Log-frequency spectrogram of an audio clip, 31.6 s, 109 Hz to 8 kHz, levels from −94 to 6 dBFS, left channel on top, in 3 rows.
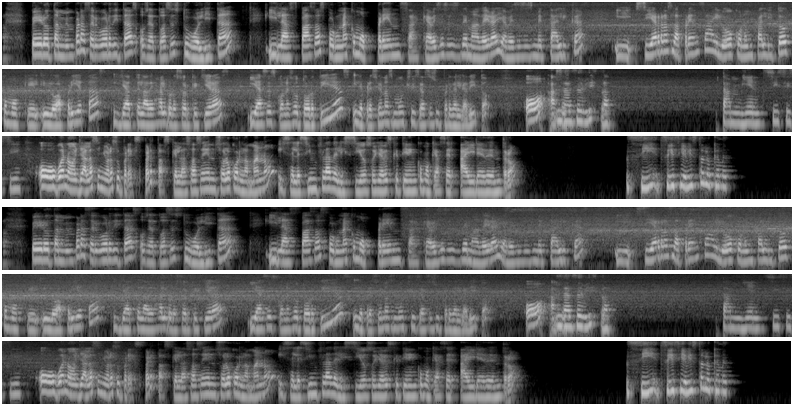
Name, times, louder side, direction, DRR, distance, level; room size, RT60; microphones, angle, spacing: voice 1, 0.0-3.1 3.5-7.8 8.2-13.5 13.8-18.0 18.5-18.6 20.1-27.9, left 5 dB, 45° left, 0.4 m, -27 dB
sound 1, 5.3-22.8, right 2 dB, 50° right, 4.5 m, -43 dB
voice 2, 17.9-18.6 29.4-30.7, right 1 dB, 10° right, 0.8 m, -28 dB
7.2 x 5.1 x 3.7 m
head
